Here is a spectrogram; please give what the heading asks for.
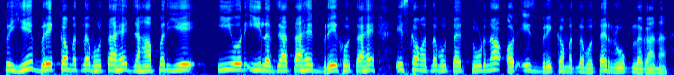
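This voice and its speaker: A man teaching English vocabulary in a lesson, calling students beta and reading English example sentences slowly. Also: high-pitched, darkish tone, dry recording, studio quality. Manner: calls listeners beta, slows right down for English example sentences. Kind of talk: classroom lesson explaining words.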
